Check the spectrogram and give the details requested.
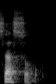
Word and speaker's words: Cecil: It should be pronounced Cecil Cecil Sharp.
